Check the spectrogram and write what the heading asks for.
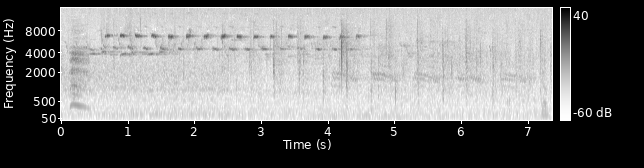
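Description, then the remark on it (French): Outdoors, a wren's rapid, high trilling runs through the first half while harsh crow caws ring out intermittently, all over a steady rustling background of movement and steps. “corneille, troglodyte”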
